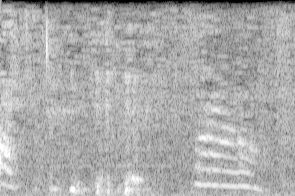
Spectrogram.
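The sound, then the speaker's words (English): A person briefly mimics a peacock's cat-like cry, one drawn-out, slightly falling wail near the end, after a few soft, muffled vocal sounds. The voice is moderately loud. “Well, anyway, it's cat-like, but not meow, not like that.”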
